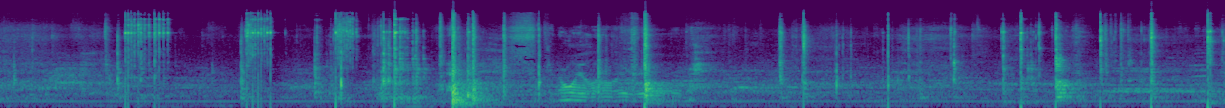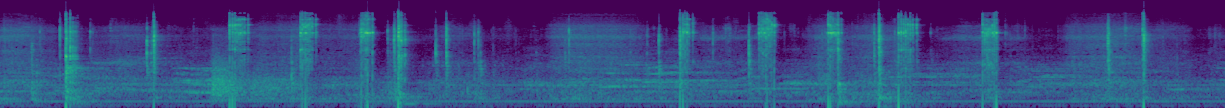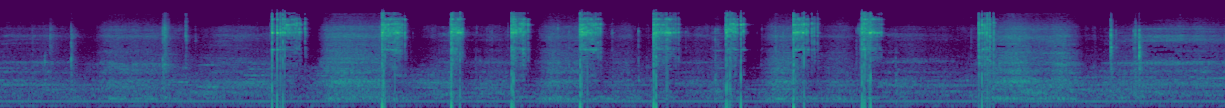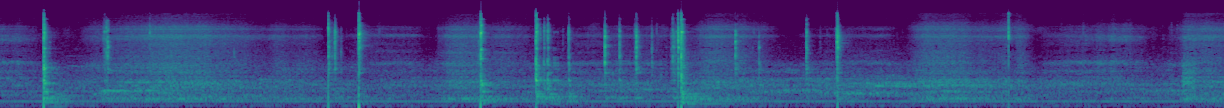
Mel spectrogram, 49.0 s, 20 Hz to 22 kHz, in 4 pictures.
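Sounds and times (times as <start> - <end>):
wrench clinking on bolts: 1.2 - 1.8, 2.4 - 4.2, 14.5 - 16.4, 19.0 - 22.3, 27.2 - 27.6, 28.3 - 33.4, 34.3 - 34.5.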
